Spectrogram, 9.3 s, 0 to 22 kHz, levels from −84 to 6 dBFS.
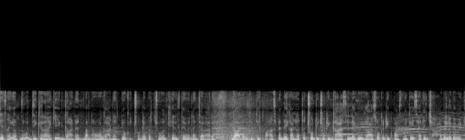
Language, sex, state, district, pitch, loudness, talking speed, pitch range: Hindi, male, West Bengal, Purulia, 160 Hz, -22 LUFS, 270 wpm, 140-195 Hz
